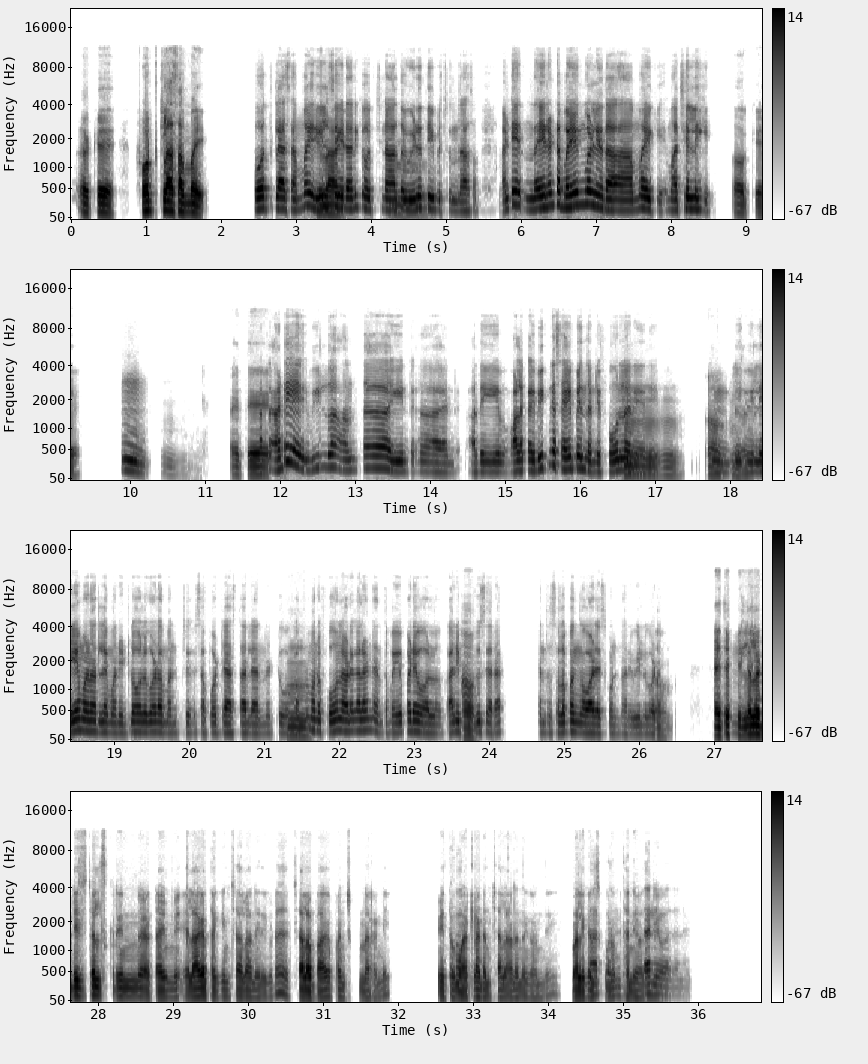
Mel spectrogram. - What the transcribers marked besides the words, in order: in English: "ఫోర్త్"; in English: "ఫోర్త్"; in English: "రీల్స్"; other background noise; in English: "సపోర్ట్"; in English: "డిజిటల్ స్క్రీన్"
- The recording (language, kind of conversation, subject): Telugu, podcast, బిడ్డల డిజిటల్ స్క్రీన్ టైమ్‌పై మీ అభిప్రాయం ఏమిటి?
